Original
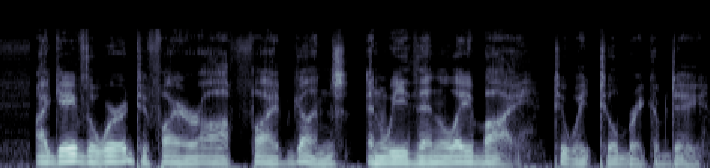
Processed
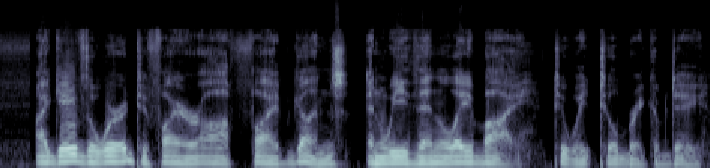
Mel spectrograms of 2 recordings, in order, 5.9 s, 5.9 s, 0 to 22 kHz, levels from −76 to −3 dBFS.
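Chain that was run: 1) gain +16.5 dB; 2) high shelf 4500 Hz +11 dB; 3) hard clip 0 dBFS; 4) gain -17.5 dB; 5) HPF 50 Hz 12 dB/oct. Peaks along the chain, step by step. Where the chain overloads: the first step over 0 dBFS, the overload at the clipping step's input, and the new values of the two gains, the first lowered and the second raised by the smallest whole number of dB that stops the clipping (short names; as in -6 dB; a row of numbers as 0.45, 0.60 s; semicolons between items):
+6.5, +7.0, 0.0, -17.5, -14.5 dBFS; step 1, 7.0 dB; step 1 +9.5 dB, step 4 -10.5 dB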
